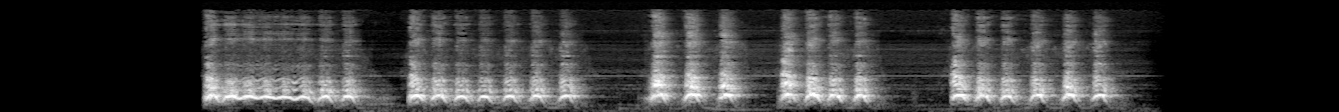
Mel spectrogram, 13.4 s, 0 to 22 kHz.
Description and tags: Barking m dog
Medium sized dog faster barking. Dog barking behind the fence, barks at passersby.
Recorded with Zoom H6 recorder. The sound wasn't postprocessed.
Recorded from a distance on windy afternoon in my garden in Mochov. Suitable for any film.
Medium-sized, Dog, Barking, rychl, rychle, Pes, Czech, Panska, Stekani, Pet, CZ, stredni, Pansk, Fast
